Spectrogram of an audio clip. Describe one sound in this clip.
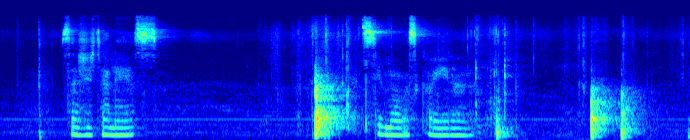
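A woman speaks calmly and close into a microphone.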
